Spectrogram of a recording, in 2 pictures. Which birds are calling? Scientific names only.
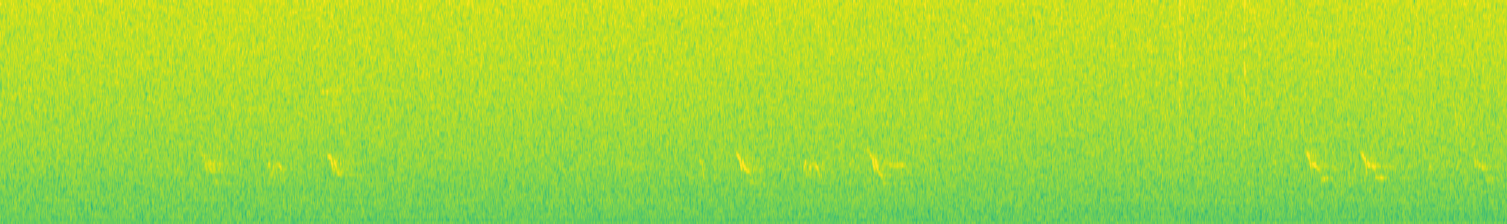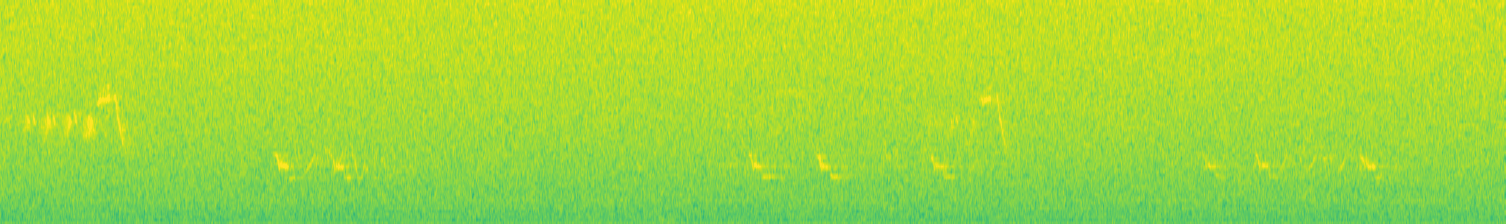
Turdus migratorius, Setophaga nigrescens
